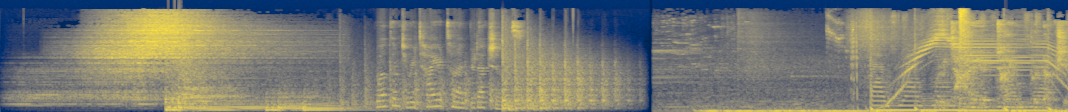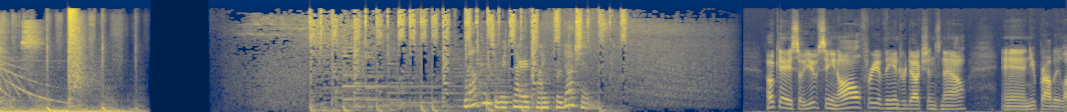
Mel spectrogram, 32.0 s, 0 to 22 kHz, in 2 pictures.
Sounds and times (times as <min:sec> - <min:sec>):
Timpani: 0:00.7 - 0:09.6
Speech: 0:05.7 - 0:07.8, 0:23.0 - 0:25.0, 0:27.5 - 0:32.0.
